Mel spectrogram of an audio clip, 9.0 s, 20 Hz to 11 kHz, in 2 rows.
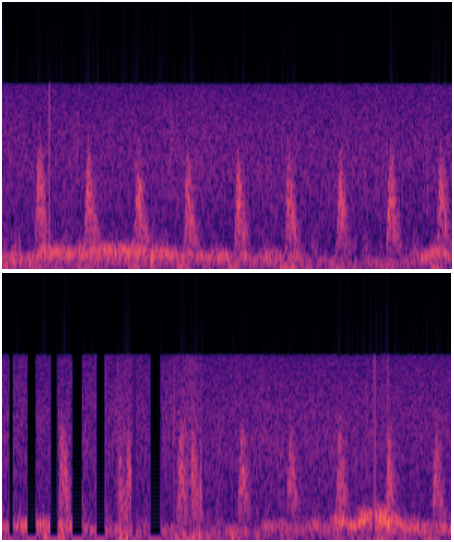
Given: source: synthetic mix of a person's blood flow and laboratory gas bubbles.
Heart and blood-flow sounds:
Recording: Doppler ultrasound of blood flow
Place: subclavian vein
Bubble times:
no bubbles
From the record:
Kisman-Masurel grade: 000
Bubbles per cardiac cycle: 0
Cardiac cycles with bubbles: 0%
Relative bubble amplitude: no bubbles discernible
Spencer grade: 0 (complete lack of bubble signals)

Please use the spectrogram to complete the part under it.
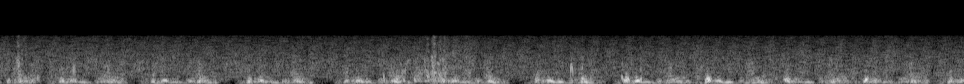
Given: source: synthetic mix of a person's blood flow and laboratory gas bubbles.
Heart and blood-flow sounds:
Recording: Doppler ultrasound of blood flow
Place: precordium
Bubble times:
0.15-0.24 s: bubbles
0.35-0.42 s: bubbles
0.71-0.79 s: bubbles
3.82-3.87 s: bubbles
3.90-4.50 s: bubbles
4.67-4.77 s: bubbles
5.68-5.76 s: bubbles
5.80-5.86 s: bubbles
6.19-6.27 s: bubbles
6.38-6.45 s: bubbles
From the record:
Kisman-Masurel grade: 221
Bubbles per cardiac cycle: several, 3 to 8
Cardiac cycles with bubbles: 10 to 50%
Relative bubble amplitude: barely perceptible (0.100 to 0.250)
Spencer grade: 2 (many but less than half of the cardiac periods contain bubble signals, singularly or in groups)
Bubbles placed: anywhere in the cardiac cycle

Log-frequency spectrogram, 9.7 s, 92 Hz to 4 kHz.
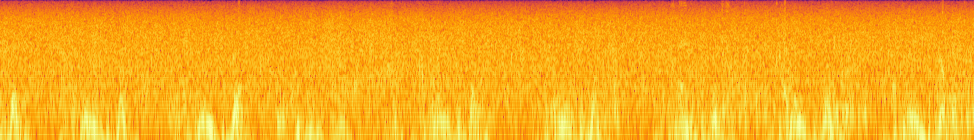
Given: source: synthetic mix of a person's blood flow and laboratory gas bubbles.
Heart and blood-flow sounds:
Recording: Doppler ultrasound of blood flow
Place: precordium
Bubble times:
0.56-0.82 s: bubbles
1.42-1.54 s: bubbles
1.66-1.98 s: bubbles
2.30-2.46 s: bubbles
2.57-3.06 s: bubbles
3.50-3.63 s: bubbles
3.84-4.00 s: bubbles
4.16-4.53 s: bubbles
5.08-5.16 s: bubbles
5.45-5.72 s: bubbles
5.96-6.25 s: bubbles
6.56-7.00 s: bubbles
7.20-7.95 s: bubbles
8.20-8.72 s: bubbles
8.91-9.00 s: bubbles
9.07-9.19 s: bubbles
9.29-9.75 s: bubbles
From the record:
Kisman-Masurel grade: 242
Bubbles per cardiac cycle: several, 3 to 8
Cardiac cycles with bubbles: 100%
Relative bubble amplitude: moderate (0.250 to 0.450)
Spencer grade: 3 (all of the cardiac periods contain showers or single bubble signals, but not dominating or overriding the cardiac motion signals)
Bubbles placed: anywhere in the cardiac cycle

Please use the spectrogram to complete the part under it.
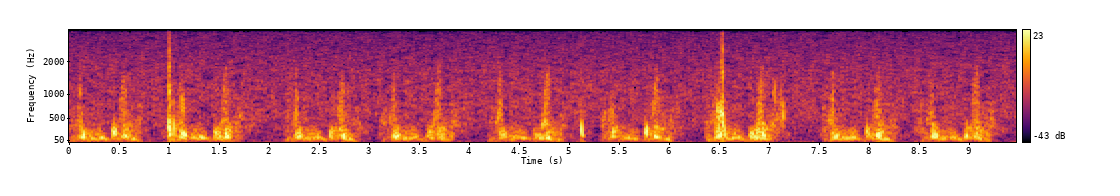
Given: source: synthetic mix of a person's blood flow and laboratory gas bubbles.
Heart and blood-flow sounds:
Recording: Doppler ultrasound of blood flow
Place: precordium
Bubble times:
0.98-1.18 s: bubbles
5.09-5.17 s: bubbles
6.46-6.62 s: bubbles
6.87-6.94 s: bubbles
7.04-7.17 s: bubbles
From the record:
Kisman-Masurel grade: 123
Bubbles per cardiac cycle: 1 to 2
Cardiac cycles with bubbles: 10 to 50%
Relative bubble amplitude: loud (0.450 to 0.775)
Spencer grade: 2 (many but less than half of the cardiac periods contain bubble signals, singularly or in groups)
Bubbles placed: anywhere in the cardiac cycle

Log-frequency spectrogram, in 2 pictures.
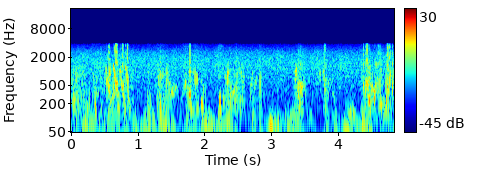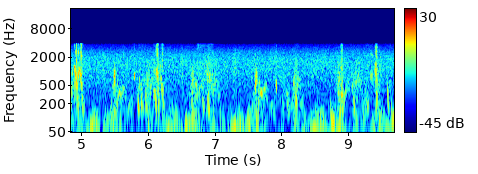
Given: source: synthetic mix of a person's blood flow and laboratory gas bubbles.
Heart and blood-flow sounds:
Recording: Doppler ultrasound of blood flow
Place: precordium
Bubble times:
0.00-0.92 s: bubbles
1.14-1.20 s: bubbles
1.27-1.43 s: bubbles
1.68-2.05 s: bubbles
2.19-2.62 s: bubbles
2.81-2.88 s: bubbles
3.36-3.52 s: bubbles
3.71-3.86 s: bubbles
4.35-5.07 s: bubbles
5.76-6.03 s: bubbles
6.06-6.27 s: bubbles
6.73-7.01 s: bubbles
7.88-8.28 s: bubbles
8.84-8.96 s: bubbles
9.03-9.52 s: bubbles
9.56-9.64 s: bubbles
From the record:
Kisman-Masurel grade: 243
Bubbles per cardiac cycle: several, 3 to 8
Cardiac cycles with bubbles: 100%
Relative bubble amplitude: loud (0.450 to 0.775)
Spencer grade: 3 (all of the cardiac periods contain showers or single bubble signals, but not dominating or overriding the cardiac motion signals)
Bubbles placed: anywhere in the cardiac cycle

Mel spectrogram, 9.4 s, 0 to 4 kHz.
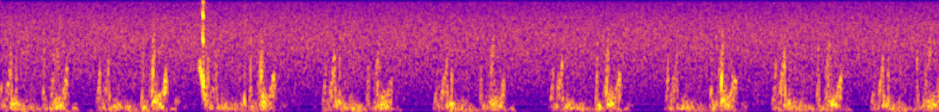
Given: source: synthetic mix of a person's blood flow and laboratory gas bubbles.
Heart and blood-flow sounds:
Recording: Doppler ultrasound of blood flow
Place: precordium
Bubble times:
1.96-2.11 s: bubbles
2.38-2.49 s: bubbles
From the record:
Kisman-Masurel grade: 222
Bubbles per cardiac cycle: several, 3 to 8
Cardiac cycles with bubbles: 10 to 50%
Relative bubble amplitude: moderate (0.250 to 0.450)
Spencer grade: 2 (many but less than half of the cardiac periods contain bubble signals, singularly or in groups)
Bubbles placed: only in the low amplitude regions of the cardiac cycle

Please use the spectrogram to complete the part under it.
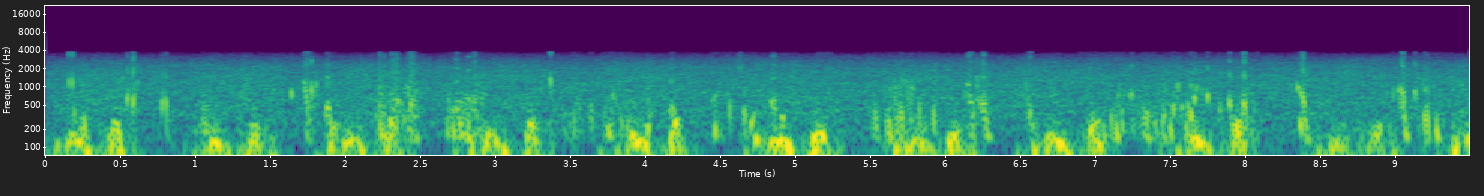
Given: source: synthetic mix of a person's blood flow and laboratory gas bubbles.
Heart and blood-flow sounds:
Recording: Doppler ultrasound of blood flow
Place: precordium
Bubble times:
0.13-0.31 s: bubbles
0.46-0.62 s: bubbles
0.75-0.84 s: bubbles
1.02-1.19 s: bubbles
1.61-1.98 s: bubbles
2.19-2.52 s: bubbles
2.65-2.98 s: bubbles
3.33-3.66 s: bubbles
3.70-4.08 s: bubbles
4.14-4.21 s: bubbles
4.42-4.96 s: bubbles
5.13-5.25 s: bubbles
5.47-5.96 s: bubbles
6.11-6.33 s: bubbles
6.50-6.63 s: bubbles
6.88-8.10 s: bubbles
8.30-8.46 s: bubbles
8.95-9.32 s: bubbles
9.36-9.50 s: bubbles
From the record:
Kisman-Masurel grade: 242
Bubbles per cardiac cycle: several, 3 to 8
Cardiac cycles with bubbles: 100%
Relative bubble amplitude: moderate (0.250 to 0.450)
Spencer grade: 3 (all of the cardiac periods contain showers or single bubble signals, but not dominating or overriding the cardiac motion signals)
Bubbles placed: anywhere in the cardiac cycle

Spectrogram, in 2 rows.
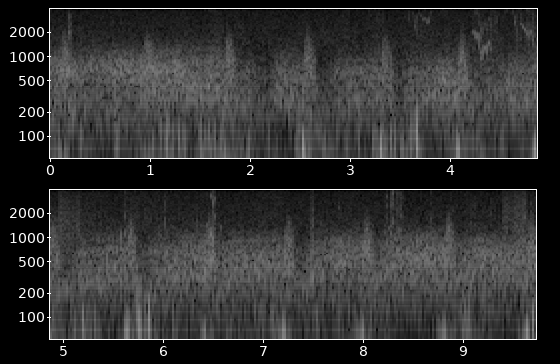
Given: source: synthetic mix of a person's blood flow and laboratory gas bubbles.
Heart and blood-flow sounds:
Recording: Doppler ultrasound of blood flow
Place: subclavian vein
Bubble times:
0.15-0.29 s: bubbles
0.61-0.74 s: bubbles
1.01-1.06 s: bubbles
1.42-1.48 s: bubbles
5.55-5.70 s: bubbles
5.97-6.04 s: bubbles
6.37-6.58 s: bubbles
7.26-7.63 s: bubbles
8.19-8.41 s: bubbles
8.64-8.69 s: bubbles
9.00-9.06 s: bubbles
From the record:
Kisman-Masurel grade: 121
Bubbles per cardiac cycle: 1 to 2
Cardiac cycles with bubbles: 10 to 50%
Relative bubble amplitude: barely perceptible (0.100 to 0.250)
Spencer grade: 2 (many but less than half of the cardiac periods contain bubble signals, singularly or in groups)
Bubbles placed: anywhere in the cardiac cycle

